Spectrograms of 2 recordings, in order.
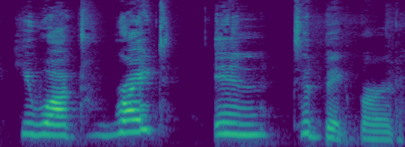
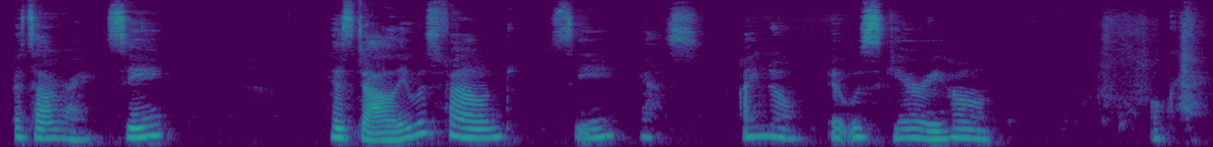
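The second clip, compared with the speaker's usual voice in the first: much softer, hushed comfort; soothing aside; 2 semitones lower, 12 dB quieter, faster than usual. Real, not acted. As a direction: murmur it to a little one on your lap. Reader soothing child mid-story.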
